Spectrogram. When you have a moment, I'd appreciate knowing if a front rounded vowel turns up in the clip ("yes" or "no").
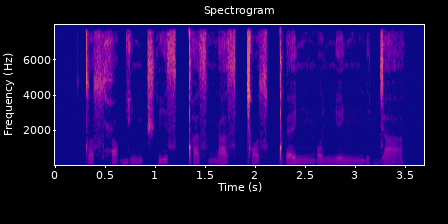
no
